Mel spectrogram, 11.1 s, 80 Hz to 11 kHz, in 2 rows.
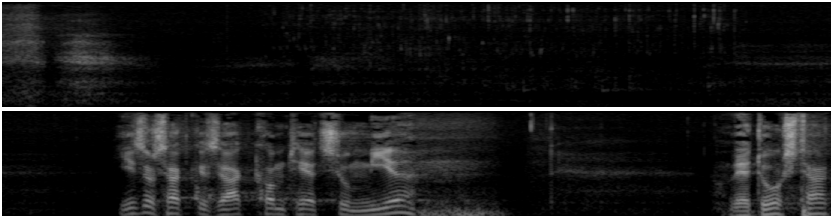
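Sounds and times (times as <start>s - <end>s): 
water pouring into a glass: 1.8s - 5.1s
speech: 6.3s - 8.6s, 10.4s - 11.0s.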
